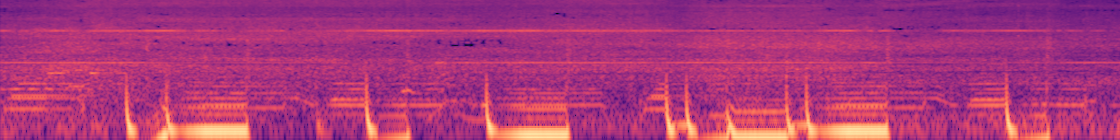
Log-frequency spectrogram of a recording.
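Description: Handheld hair dryer running steadily, a continuous rushing hiss with a thin high whine, as it blows on a frozen car door handle. Background music with a heavy repeating bass beat plays over it.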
